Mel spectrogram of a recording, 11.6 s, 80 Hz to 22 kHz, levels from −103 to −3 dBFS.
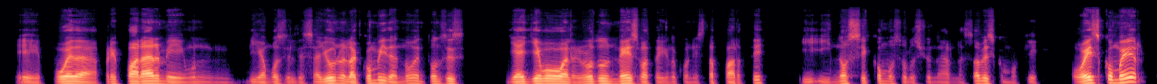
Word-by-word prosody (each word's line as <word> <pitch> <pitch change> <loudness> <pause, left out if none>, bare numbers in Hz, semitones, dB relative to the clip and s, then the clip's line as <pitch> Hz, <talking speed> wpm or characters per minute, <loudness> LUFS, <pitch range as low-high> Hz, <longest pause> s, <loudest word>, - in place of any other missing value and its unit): eh, 95 -2 -8
pueda 110 -3 +4
prepararme, 110 +1 +2
un 95 -3 -17
digamos, 100 -1 -9
el 95 - -14
desayuno, 110 +7 -1
la 105 -1 +2
comida, 120 -3 -2
¿no? 120 +6 -6
Entonces, 115 -1 -6 0.4
ya 105 +1 +1
llevo 120 +1 +4
alrededor 105 +2 -1
de - - -2
un 115 -2 -1
mes 120 0 +2
batallando 100 -1 -9
con 95 -1 -19
esta 95 - -13
parte 100 - -8 0.3
y 105 0 -15
y - - -18
no 120 +4 -3
sé 125 +2 -9
cómo 115 -2 -10
solucionarla, 95 -3 -18
¿sabes? 120 +5 -4
Como 90 -2 -24
que, 95 -2 -16 0.3
o - - +5
es 145 0 +6
comer, 170 +7 +4
105 Hz, 170 wpm, -22 LUFS, 95-120 Hz, 0.4 s, es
